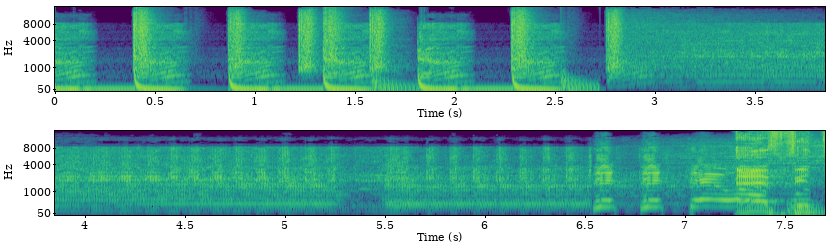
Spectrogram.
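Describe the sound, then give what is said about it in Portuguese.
A voice imitates motorcycles revving, with about six quick, loud rhythmic bursts, then a sustained buzzing engine-like drone that rises and falls near the end. “A molecada que fica de gandaia aqui com as motos fazendo rangan dan dan dan dan dan dan dan dan dan dan dan trucadona.”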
